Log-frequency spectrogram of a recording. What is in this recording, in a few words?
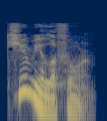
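"cumuliform", British English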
